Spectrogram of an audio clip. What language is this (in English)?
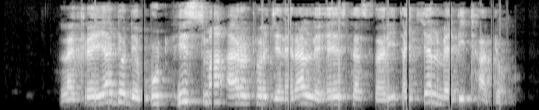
Esperanto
